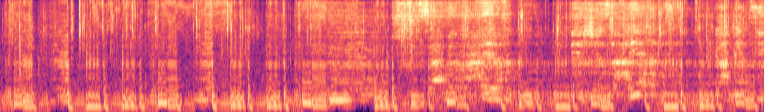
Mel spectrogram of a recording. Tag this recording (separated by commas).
Spray, Music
